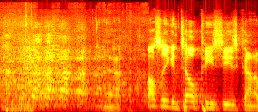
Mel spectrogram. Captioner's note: laughter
